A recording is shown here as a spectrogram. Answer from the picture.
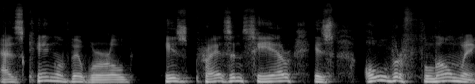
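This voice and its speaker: On a very clean recording with a silent background, a man with a non-native accent speaks at a very slow pace with ordinary pitch variation. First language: Greek. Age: 20s. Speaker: YouTuber / political commentator. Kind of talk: casual vlog commentary. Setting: in his bedroom. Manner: animated.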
